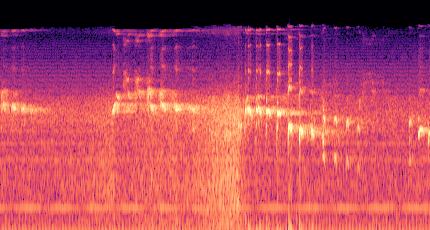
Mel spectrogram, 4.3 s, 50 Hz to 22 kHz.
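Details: Female Bald Eagle brooding eggs at the Decorah nest, 16 February 2024 afternoon, chatters at something in the air, likely her mate answering off camera: thin, high, squeaky staccato notes in a short burst, trailing off, over a low hum.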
